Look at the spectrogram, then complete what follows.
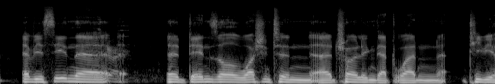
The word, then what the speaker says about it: Denzel: Have you seen the Denzel Washington trolling that one TV host when he's like, "How do you pronounce it? Is it Denzel or Denzel?" And he's like, "No, it's Denzel."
